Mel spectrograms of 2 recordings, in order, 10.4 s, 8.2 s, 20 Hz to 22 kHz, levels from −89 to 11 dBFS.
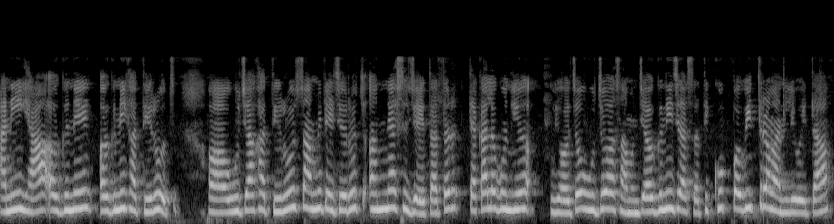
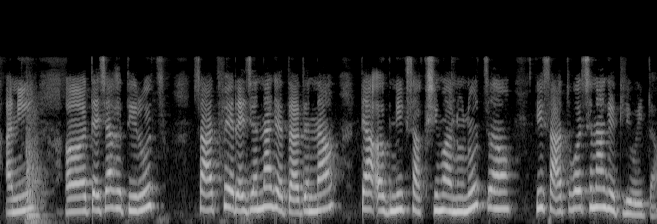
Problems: background sounds at intervals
